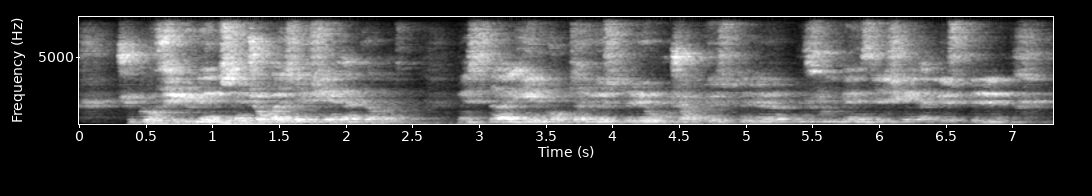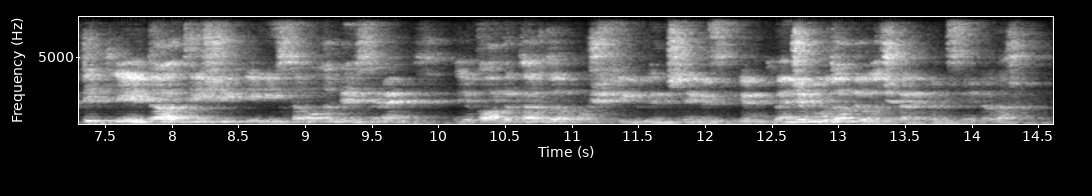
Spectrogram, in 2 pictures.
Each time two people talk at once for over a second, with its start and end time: none

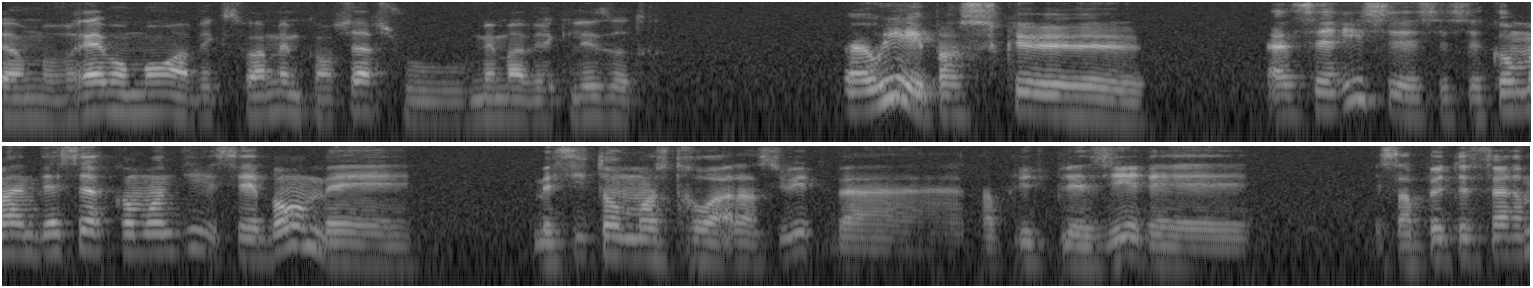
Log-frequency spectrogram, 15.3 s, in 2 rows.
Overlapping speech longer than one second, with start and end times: none

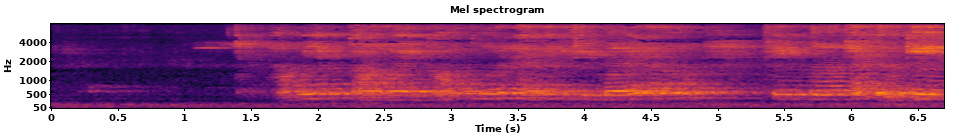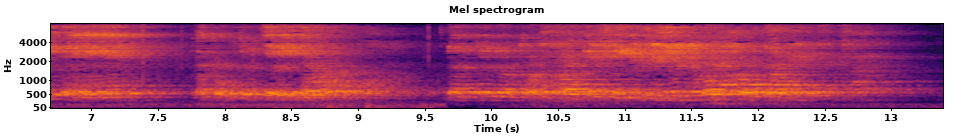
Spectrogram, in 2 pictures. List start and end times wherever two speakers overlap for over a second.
10.2-12.2

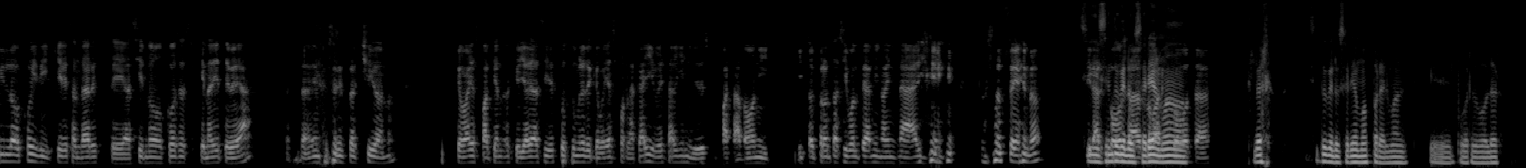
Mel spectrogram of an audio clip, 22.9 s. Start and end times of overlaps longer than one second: 16.3-17.8

